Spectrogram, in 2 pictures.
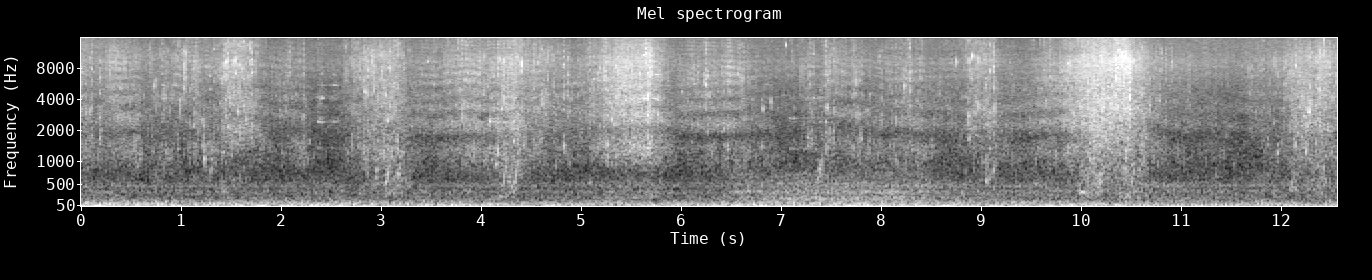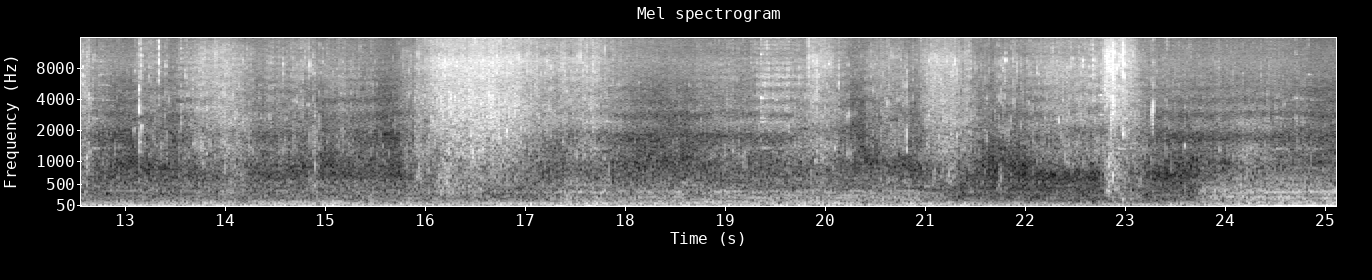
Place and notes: Neutral Bay, NSW - Neutral Bay Wharf Beach
Recorded using a pair of DPA 4060s and Earthling Designs custom preamps into an H6 Handy Recorder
